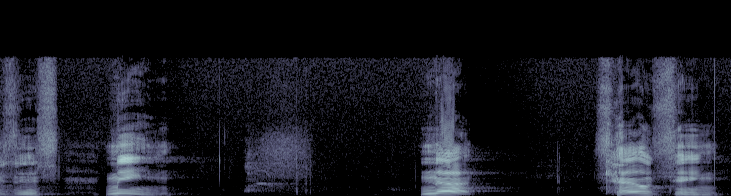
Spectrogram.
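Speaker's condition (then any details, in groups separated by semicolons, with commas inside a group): ALS; voice changed from earlier resonant voice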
